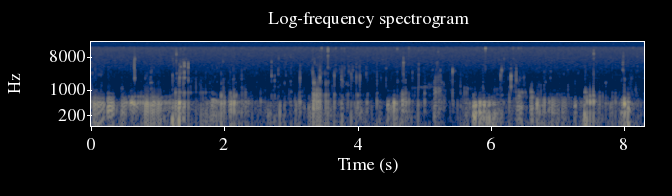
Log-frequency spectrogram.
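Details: Recording of a woman's stomach growling: steady low gurgling and rumbling with bubbly pops throughout; ordinary borborygmi.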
